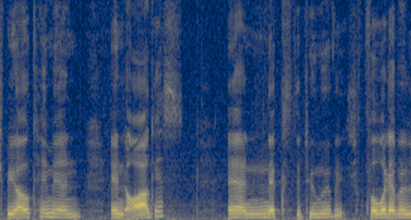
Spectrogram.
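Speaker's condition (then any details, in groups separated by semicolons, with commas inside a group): Cerebral palsy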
